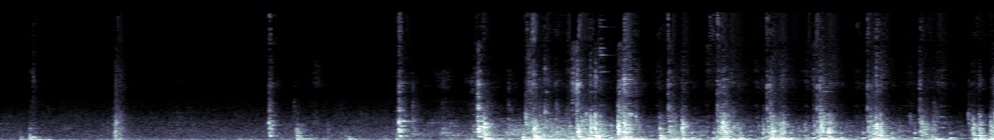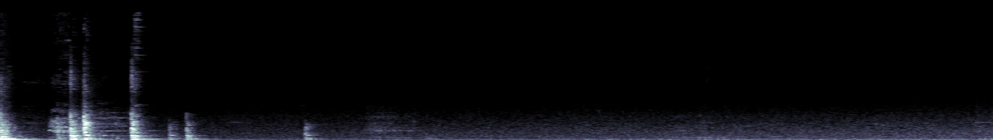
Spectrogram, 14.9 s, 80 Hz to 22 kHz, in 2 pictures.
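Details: Petter AC1 diesel engine on Kango generator, probably late 1970s, unrun for years outdoors, just above freezing; hand cranked with suspect decompression lever, slow even thumps about 2.5 per second, never catches.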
